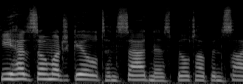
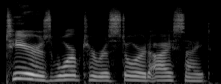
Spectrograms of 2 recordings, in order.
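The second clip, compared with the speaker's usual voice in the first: ordinary delivery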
